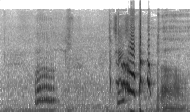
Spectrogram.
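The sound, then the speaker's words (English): A domestic turkey in Ketchikan belches: a short, throaty harmonic burp, then a louder, rougher gurgling burst with a few sharp clicks about a second later. No one speaks. “Oh, they do like to belch, too.”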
